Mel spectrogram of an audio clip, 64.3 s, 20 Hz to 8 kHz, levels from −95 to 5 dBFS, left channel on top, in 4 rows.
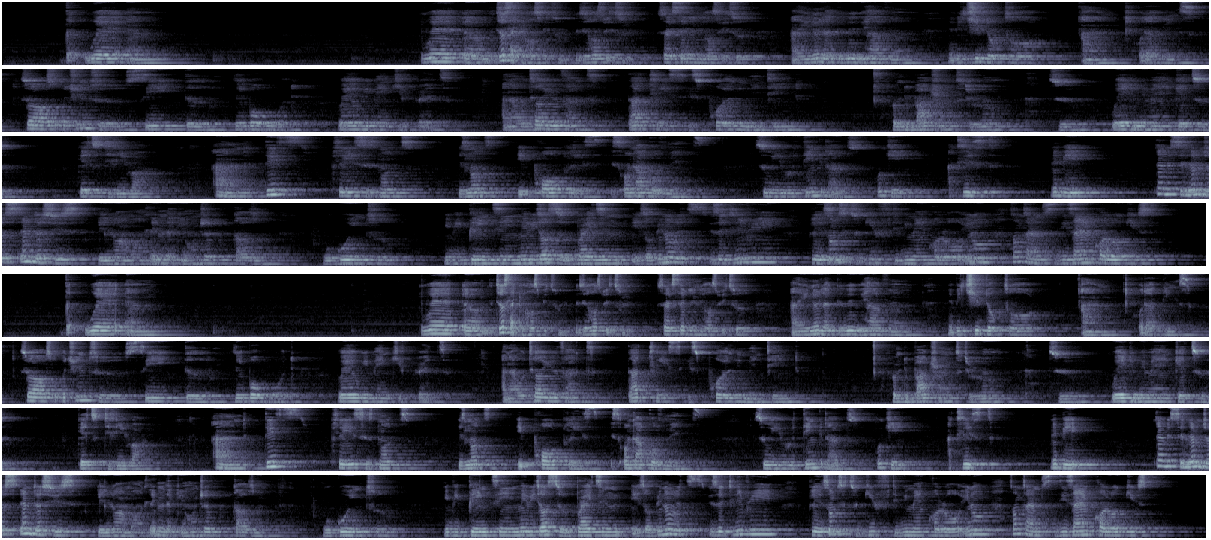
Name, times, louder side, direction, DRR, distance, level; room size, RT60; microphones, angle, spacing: voice 1, 0.8-2.1 5.6-8.4 8.7-10.0 10.5-12.2 12.6-13.8 14.3-14.8 15.2-15.8 16.3-19.9 20.6-22.0 22.8-24.0 24.4-26.7 28.0-29.4 30.1-30.5 30.9-32.2 33.2-34.1 35.0-36.2 36.6-37.6 38.3-38.7 39.1-40.0 40.3-41.3 42.2-43.6 43.9-44.2 44.8-45.3 46.2-46.6 47.5-49.3 49.6-51.8 52.6-53.5 54.2-58.7 59.1-63.5, right 4 dB, 85° right, 6 dB, 0.4 m, -35 dB
3.5 x 2.4 x 4.3 m, 1.4 s
head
